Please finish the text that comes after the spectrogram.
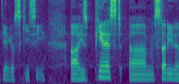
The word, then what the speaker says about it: Schissi: The SCH, though, in Spanish, I don't think you really see. You see it more in, like, Italian or German, and in German it's a sh sound, mm-hmm. and in Italian it's a sk sound. So I'm going to go with Diego Schissi.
